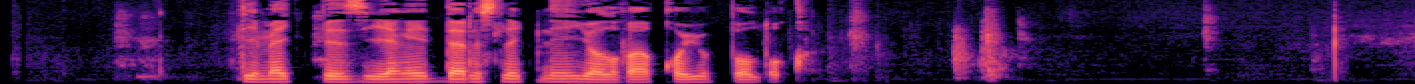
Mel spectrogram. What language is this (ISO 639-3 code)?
uig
